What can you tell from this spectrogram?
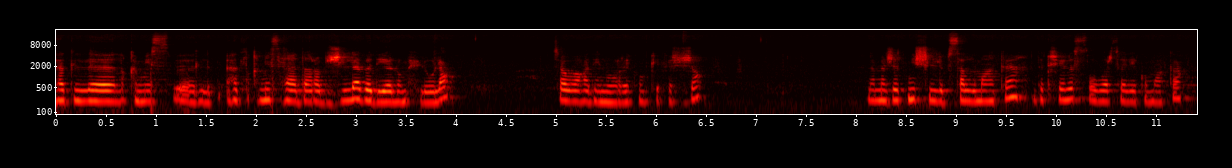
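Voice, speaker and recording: In a Moroccan accent, the speaker uses a dark, mellow, somewhat breathy tone with fairly even intonation, a moderate pace, and long, frequent pauses. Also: woman, medium pitch for a woman. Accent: Moroccan Arabic (Darija). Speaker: seamstress. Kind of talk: product showcase. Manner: halting.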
